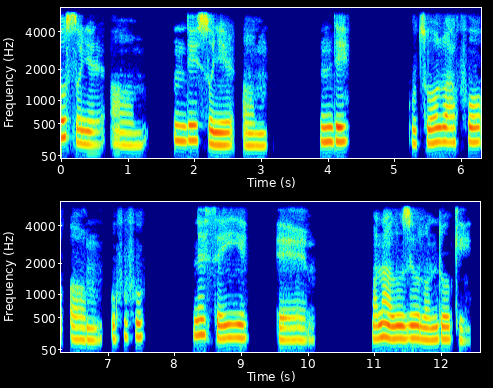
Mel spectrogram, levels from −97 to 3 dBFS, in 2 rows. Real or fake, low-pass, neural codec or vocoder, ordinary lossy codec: real; 5.4 kHz; none; none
